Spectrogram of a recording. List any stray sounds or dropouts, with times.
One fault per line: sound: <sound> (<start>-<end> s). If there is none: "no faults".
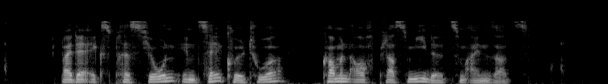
no faults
